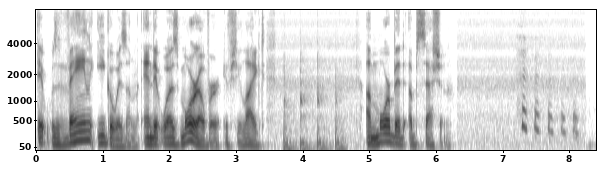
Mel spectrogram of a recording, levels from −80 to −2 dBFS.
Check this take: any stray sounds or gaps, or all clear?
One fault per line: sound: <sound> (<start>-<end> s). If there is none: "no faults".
sound: thud (3.7-4.7 s)
sound: laugh (7.2-8.2 s)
